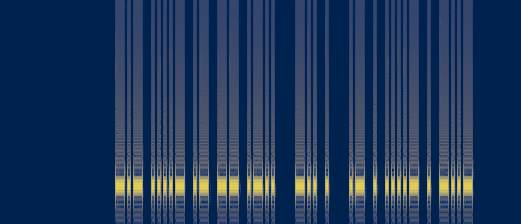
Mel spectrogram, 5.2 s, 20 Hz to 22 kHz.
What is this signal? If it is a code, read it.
Morse code, heard as a keyed tone, about 40 wpm, 700 Hz. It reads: K4AML DE AE4EX
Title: USA Callsign DE Callsign - 5 Characters - 40wpm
